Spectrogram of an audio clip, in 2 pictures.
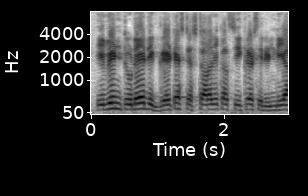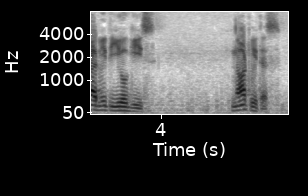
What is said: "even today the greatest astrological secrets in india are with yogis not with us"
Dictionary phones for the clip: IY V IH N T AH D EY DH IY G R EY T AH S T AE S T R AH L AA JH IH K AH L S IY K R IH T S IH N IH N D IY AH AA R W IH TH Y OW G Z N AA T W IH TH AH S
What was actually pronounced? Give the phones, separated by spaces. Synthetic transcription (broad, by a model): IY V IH N T AH D EY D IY G R EY T AH S T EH S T AH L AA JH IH K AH L S IY K R IH T S IH N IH N D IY AA R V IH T Y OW G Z N AA T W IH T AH S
